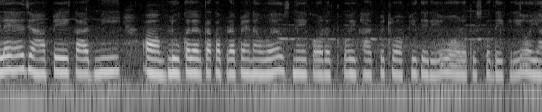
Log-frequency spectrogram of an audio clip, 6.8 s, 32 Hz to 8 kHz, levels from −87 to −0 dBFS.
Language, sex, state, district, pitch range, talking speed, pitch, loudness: Hindi, female, Jharkhand, Sahebganj, 205-220 Hz, 275 wpm, 215 Hz, -29 LUFS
